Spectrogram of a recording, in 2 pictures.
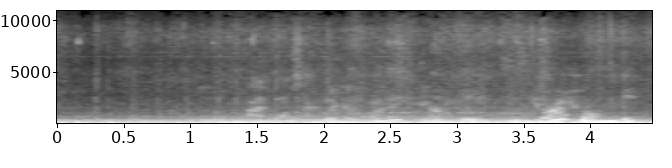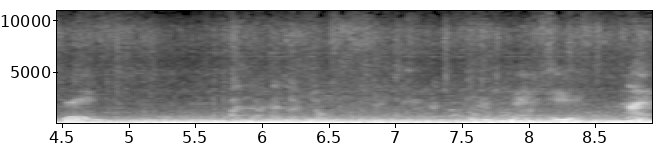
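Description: Traffic passes by on a road.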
